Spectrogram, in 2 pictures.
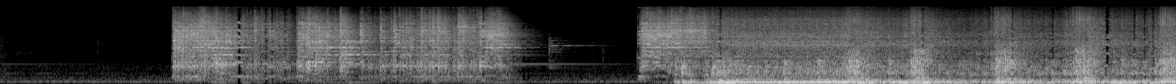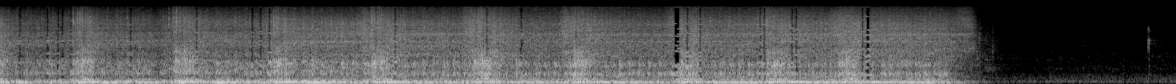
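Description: A 350 Chevrolet small-block V8 on an engine stand, run without mufflers. It fires up for about three seconds and dies. It is then restarted and runs steadily for about fifteen seconds before cutting off suddenly near the end.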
